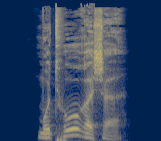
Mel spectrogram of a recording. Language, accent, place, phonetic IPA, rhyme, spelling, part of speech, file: German, Germany, Berlin, [moˈtoːʁɪʃə], -oːʁɪʃə, motorische, adjective, De-motorische.ogg
- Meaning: inflection of motorisch: 1. strong/mixed nominative/accusative feminine singular 2. strong nominative/accusative plural 3. weak nominative all-gender singular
